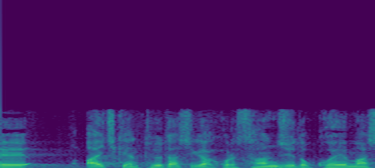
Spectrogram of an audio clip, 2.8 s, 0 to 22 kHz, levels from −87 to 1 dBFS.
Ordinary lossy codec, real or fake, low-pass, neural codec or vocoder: none; real; none; none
